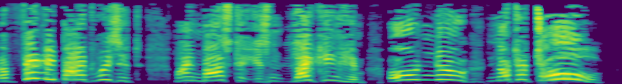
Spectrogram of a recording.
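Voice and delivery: high, loud indignant elf voice; Winky denounces Bagman, high and angry; angry house-elf. Acted. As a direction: spit out her contempt for Bagman. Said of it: "she looked angry again".

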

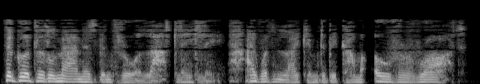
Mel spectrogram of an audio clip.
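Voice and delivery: a lightly voiced cheery barker, low; bright showman's patter, deep; sunny carnival barker. A narrator's reading. Narrator voices Manx.

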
